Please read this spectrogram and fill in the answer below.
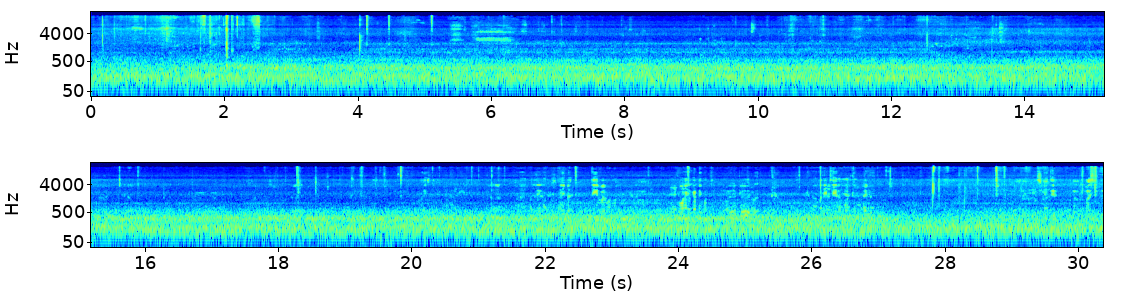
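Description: Steady low roar inside a jet airliner's cabin in flight: engine and airflow noise, unchanging throughout.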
